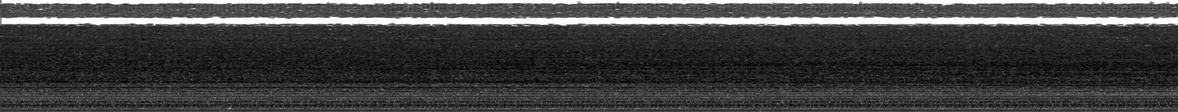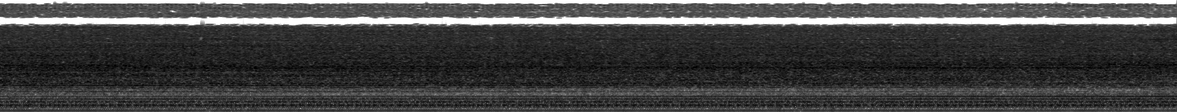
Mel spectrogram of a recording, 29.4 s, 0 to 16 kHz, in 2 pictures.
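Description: Toyota Corona ST171's 2.0-litre 16-valve EFI four-cylinder engine idling steadily, with no revving. It runs smoothly, and the owner says it still sounds good.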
